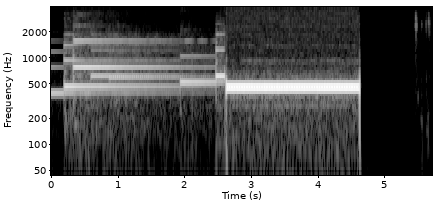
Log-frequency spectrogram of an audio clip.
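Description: Steady electronic telephone tones play while an office call is put through to an internal extension. The tone shifts pitch a few times, settles into a loud buzzing tone that cuts off abruptly, and then a few faint clicks follow.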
